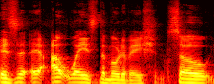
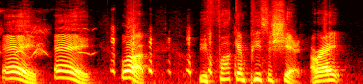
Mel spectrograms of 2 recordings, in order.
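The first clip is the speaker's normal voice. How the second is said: put-on tough-guy New York voice, higher and louder; 10 semitones higher, 7 dB louder than usual. Imagining an angry boss walking in: Joe Pesci impression. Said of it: "in comes Joe Pesci".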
